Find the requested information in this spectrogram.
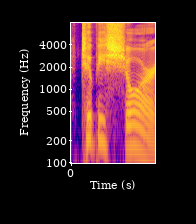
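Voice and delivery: high, loud burst of surprise; surprised exclamation. A narrator's reading. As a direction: blurt it out, caught off guard. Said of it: "he exclaimed".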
